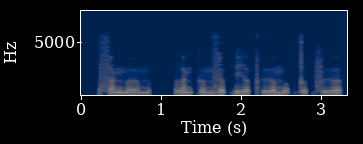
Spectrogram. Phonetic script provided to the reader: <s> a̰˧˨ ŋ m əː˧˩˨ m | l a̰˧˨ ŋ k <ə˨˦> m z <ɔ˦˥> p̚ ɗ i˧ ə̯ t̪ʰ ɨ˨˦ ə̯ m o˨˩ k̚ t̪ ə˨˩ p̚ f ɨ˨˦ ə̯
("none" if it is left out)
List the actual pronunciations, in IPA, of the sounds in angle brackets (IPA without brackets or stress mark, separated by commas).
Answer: s, ə˨˦, ə˦˥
